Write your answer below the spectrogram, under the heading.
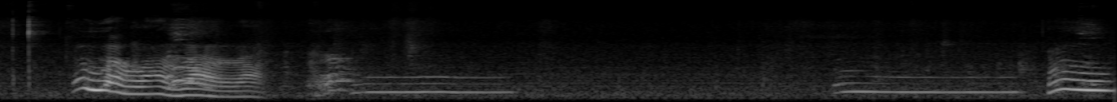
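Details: Border Collie 'talking' and 'laughing' indoors: a quick run of wavering, yodelling whines descending in pitch, then long steady high howl-like tones held for about a second each, ending with a sharp rising whine.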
